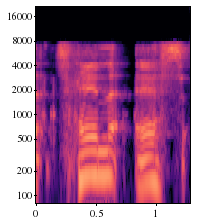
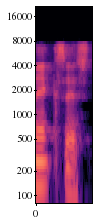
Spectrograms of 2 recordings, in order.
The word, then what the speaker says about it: XS: up on an iPhone 10s Mac's not an XS Julian it's a 10 s I will note that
